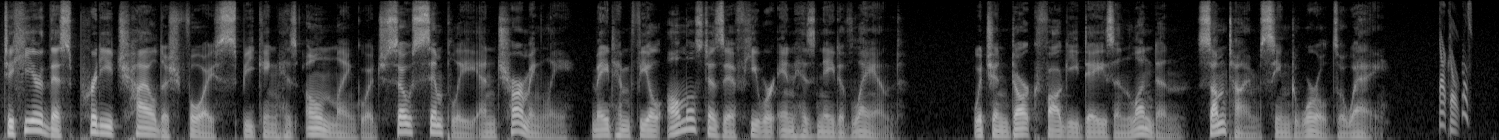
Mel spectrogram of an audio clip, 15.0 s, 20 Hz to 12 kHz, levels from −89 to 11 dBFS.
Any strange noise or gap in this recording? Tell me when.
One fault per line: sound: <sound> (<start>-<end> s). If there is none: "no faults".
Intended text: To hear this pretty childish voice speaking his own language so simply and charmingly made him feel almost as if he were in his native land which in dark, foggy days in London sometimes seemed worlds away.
sound: chirp (14.4-14.7 s)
